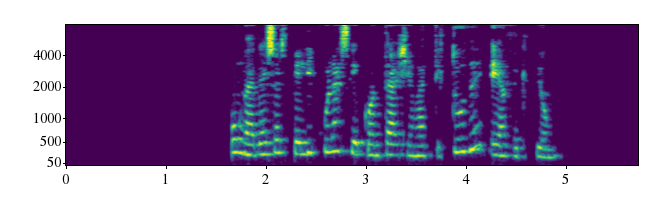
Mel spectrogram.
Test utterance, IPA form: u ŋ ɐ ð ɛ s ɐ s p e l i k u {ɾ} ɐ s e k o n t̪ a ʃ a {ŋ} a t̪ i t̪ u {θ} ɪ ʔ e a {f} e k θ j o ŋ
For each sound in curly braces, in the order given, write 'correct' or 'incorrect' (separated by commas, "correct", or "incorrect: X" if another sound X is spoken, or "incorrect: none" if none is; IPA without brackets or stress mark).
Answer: incorrect: l, correct, incorrect: ð, correct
